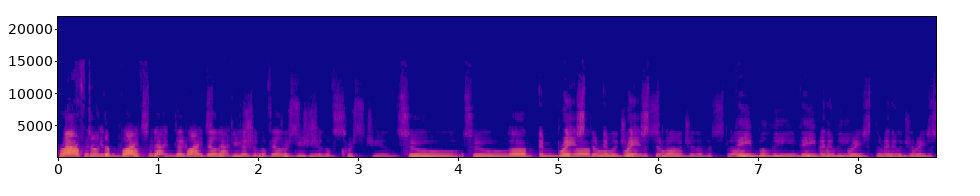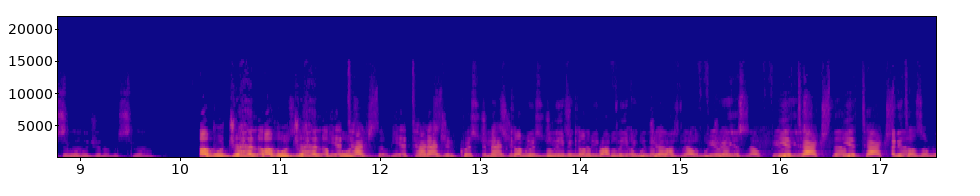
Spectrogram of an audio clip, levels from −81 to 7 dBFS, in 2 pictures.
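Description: Throughout the speech, a doubled audio track runs underneath: a full-band copy trails roughly 0.7 s behind, around 5 dB quieter, with no decay or room colour. It is likely a second, slower capture path. A spectrogram shows every syllable repeated as a fainter, shifted duplicate.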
